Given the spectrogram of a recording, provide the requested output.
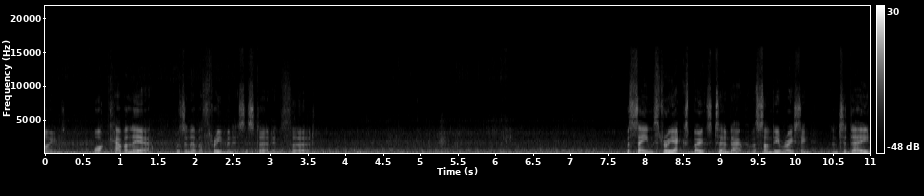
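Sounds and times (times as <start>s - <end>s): choppy sea water splashing: 0.0s - 8.2s.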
